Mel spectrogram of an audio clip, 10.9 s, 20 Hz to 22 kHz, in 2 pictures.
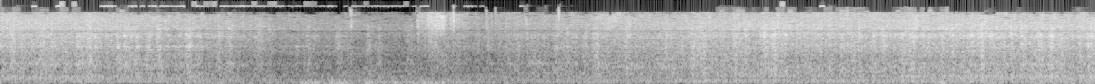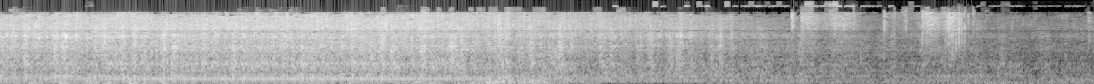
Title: Chrysler Town & Country 3.8L 4th Generation (2006) rough idle at stop, but goes away when restarted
